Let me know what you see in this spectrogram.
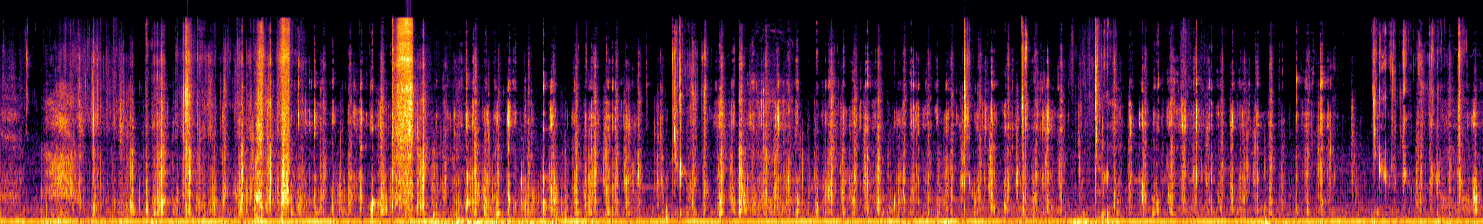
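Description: A person biting into and chewing a lettuce wrap (ssam) of thick oak-smoked pork belly, with repeated crisp crunches as the lettuce breaks. The loudest crunch comes about eight seconds in.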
